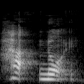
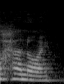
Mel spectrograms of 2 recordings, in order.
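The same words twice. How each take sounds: First: "Ha Noi" said as two syllables, Vietnamese style; Vietnamese pronunciation. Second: "Hanoi" said the English way, ha-NOY; English "Hanoi", no tones; English pronunciation. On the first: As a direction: say "Ha Noi" the native way. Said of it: "Please don't say". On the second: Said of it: "for example". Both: Shown as a demonstration.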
